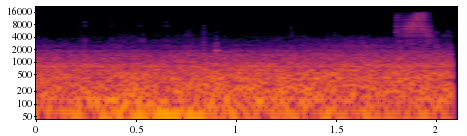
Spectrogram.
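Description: Steady road and engine rumble inside the cabin of a moving Volkswagen car, with a short hiss just before the end.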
